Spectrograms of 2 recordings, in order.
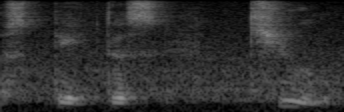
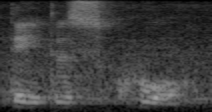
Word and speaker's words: status quo: status quo it actually status core is it pronounced status core or status queue status course quo or status queue q that's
